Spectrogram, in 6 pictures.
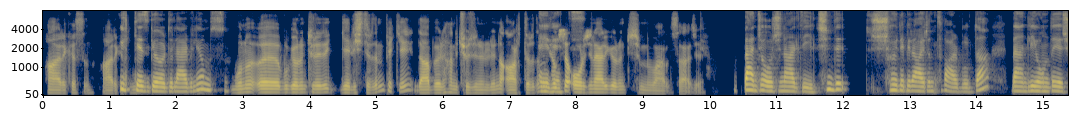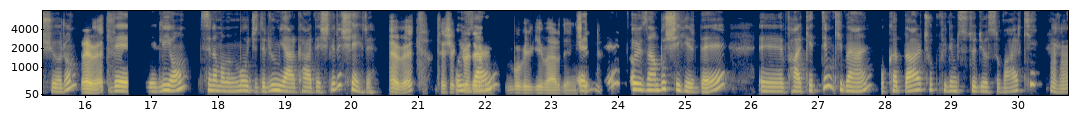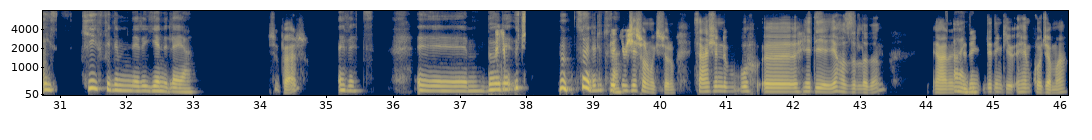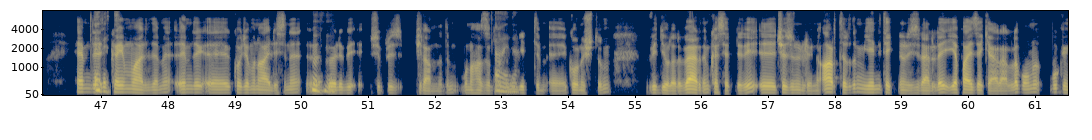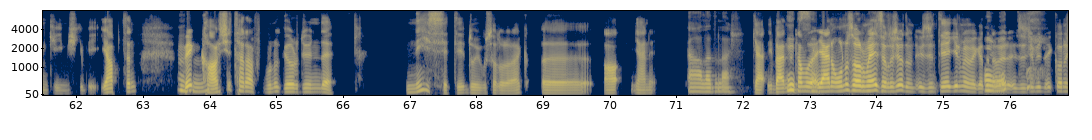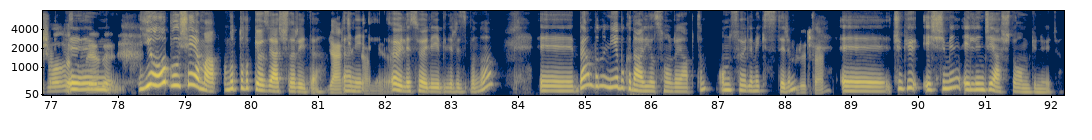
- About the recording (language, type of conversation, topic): Turkish, podcast, Aile büyüklerinin anılarını paylaşmak neden önemlidir ve sen bunu nasıl yapıyorsun?
- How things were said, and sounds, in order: other background noise; tapping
